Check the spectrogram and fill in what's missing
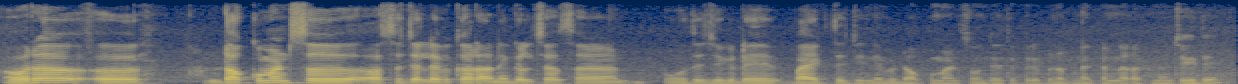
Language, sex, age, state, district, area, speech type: Dogri, male, 30-45, Jammu and Kashmir, Udhampur, rural, spontaneous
